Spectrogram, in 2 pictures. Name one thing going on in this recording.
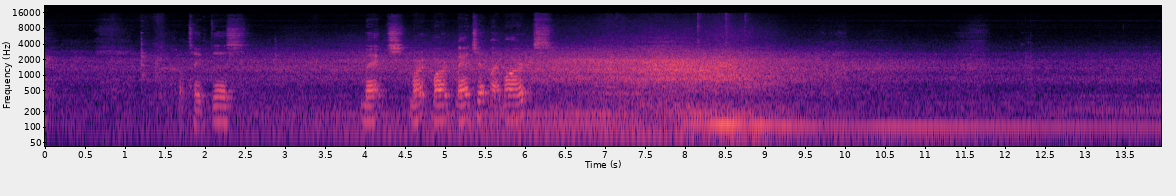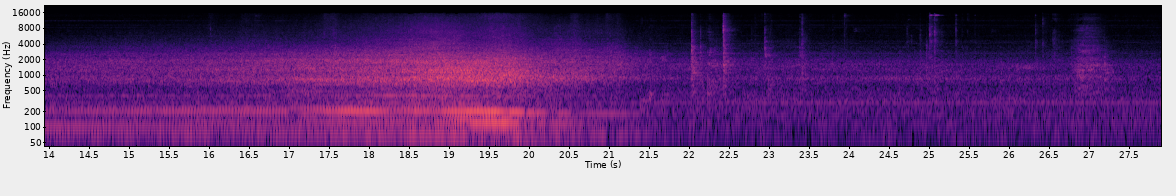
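Metal parts click and clink as they are handled and fitted on an engine.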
